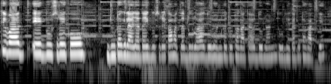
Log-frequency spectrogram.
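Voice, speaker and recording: Young woman vlogger chatting over her wedding pics, kinda high voice, music playing under it. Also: flat delivery, brisk, warm tone. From Uttarakhand, India. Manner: chatty, rambling, with little laughs. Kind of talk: casual voice-over narration of wedding photos. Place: voice-over, not recorded at the pictured wedding. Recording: voice with clear background music.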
